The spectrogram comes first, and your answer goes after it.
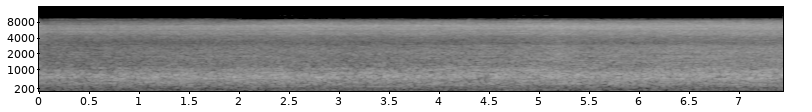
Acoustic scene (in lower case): street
